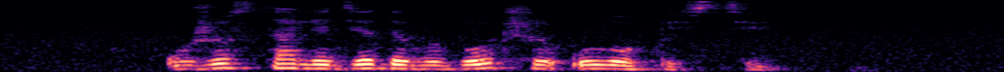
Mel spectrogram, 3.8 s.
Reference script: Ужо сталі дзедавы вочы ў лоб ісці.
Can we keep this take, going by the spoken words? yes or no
yes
